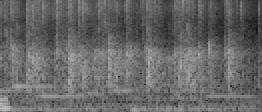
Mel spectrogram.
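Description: Church congregation clapping during a sermon, a dense and fairly even patter of many hands at moderate distance, with a held keyboard tone underneath.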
